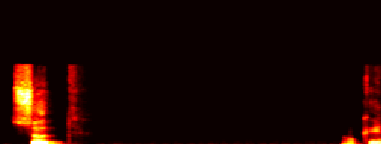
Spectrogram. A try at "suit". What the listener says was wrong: not suit you need to pronounce this this T is actually a t suit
